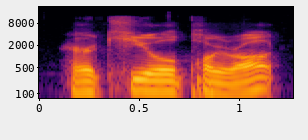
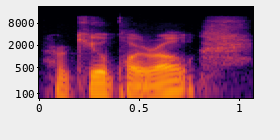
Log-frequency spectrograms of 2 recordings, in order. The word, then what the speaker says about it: Hercule Poirot: came out called uh her kill poirot or i i butchered that pronunciation hercule poirot and i pray play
